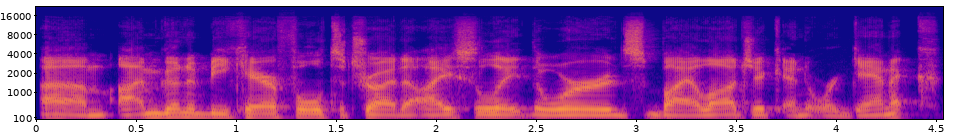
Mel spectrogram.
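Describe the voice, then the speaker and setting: A male talk show host questioning a caller, pressing for clear answers. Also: lowish voice, steady tone, fairly quick, sharp tone. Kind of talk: call-in debate.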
